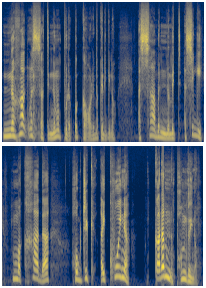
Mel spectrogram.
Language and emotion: Manipuri, angry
